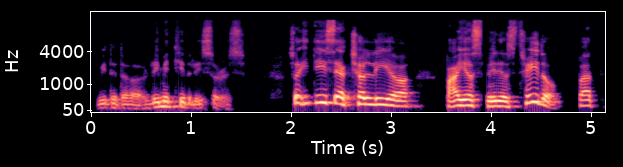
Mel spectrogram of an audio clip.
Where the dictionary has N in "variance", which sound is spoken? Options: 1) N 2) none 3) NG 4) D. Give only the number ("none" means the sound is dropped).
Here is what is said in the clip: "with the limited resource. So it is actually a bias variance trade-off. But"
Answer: 2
